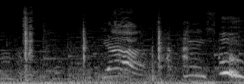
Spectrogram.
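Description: A short exclamation from a person's voice about a second in, over a steady low rumble, with a few sharp clicks.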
